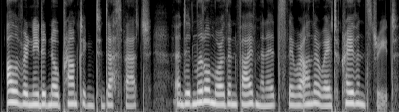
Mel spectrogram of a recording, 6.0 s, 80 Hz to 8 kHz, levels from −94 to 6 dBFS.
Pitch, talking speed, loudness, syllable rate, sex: 225 Hz, 210 wpm, -16 LUFS, 5.9 syllables/s, female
